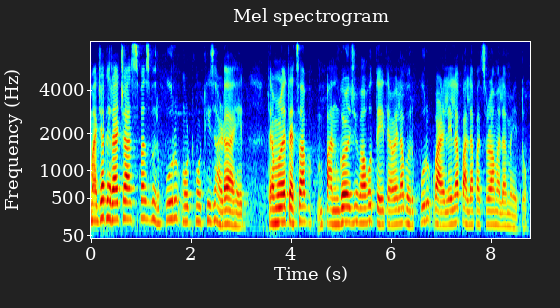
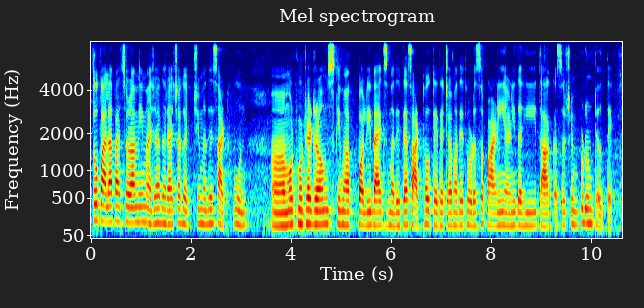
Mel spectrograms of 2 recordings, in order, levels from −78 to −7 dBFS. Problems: none marked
